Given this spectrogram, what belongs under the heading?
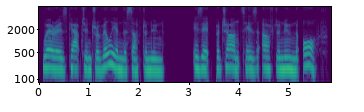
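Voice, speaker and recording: A woman voicing a courteous, gallant gentleman suitor in an audiobook, measured and formal in manner. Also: fairly low pitch, level tone, no room sound, clean studio sound, lightly acted. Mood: serious. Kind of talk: audiobook character dialogue.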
